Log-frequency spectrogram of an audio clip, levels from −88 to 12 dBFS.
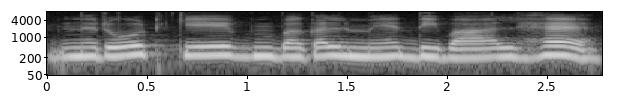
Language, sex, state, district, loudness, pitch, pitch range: Hindi, male, Jharkhand, Deoghar, -14 LUFS, 220 Hz, 210-235 Hz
